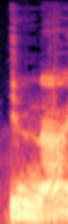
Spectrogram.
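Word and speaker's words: إنّا: Ya, inna ya. Inna ini ada ghunah ibu-ibu ya. Inna dilamakan inna. Jadi jangan dicepatkan.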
